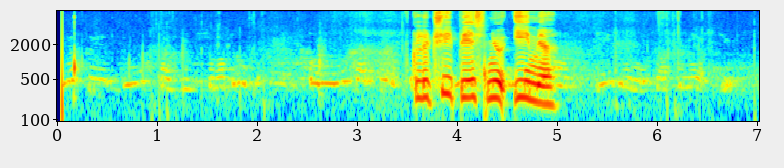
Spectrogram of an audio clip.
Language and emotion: Russian, neutral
